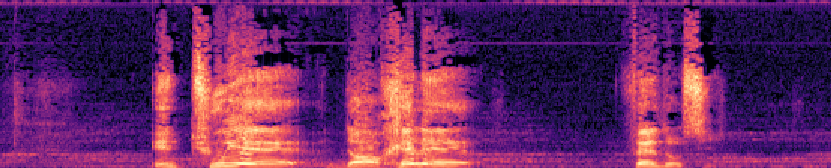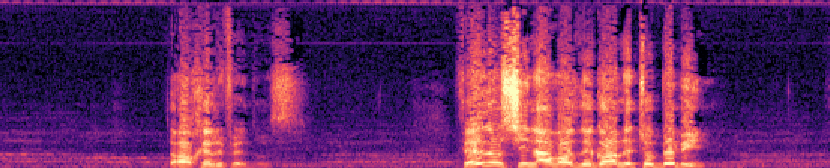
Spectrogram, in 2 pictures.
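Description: A man sings loudly in short bursts.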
